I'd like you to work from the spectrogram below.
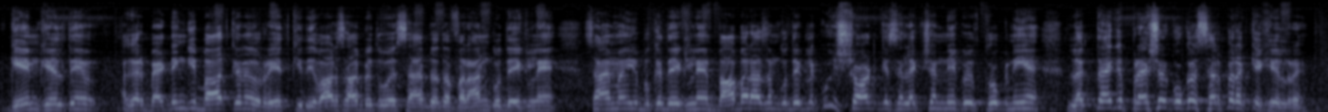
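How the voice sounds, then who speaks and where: A man with a Pakistani accent speaks as a critical cricket analyst, running through the players one by one. His voice sits high. Faint background noise is present. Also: fast talker, hardly any pauses. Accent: Pakistani Urdu. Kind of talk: studio panel talk.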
